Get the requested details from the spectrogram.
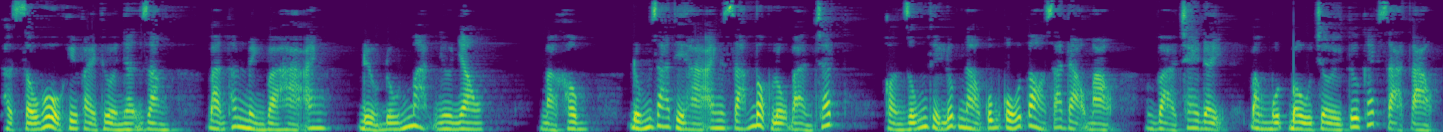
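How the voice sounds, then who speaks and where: A woman narrating a romance audiobook with steady, dramatic storytelling. Her voice sits fairly low, warm and mellow, with a soft breathy texture. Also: moderate pace. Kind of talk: scripted narration.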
